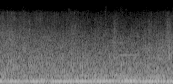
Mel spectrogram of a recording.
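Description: A boat in the horror game Reanimal moves across water with a low, steady engine drone under washing waves and wind noise. The sound is continuous and fairly faint, with no talking.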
